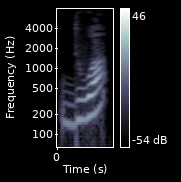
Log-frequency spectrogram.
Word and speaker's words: doigt: Genre pourquoi on écrit doigt avec un G et un T qu'on ne prononce pas ?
